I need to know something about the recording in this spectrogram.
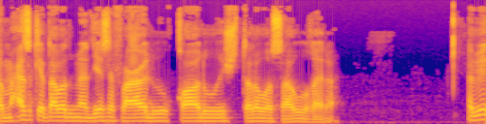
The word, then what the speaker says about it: قالوا: ہے، جاؤ، باؤ، فاؤ، یا قالو کہتے ہیں تو الف کا تلفظ ہوتا ہے؟ نہیں ہوتا، لکھا جاتا ہے، کتابت میں ثبت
